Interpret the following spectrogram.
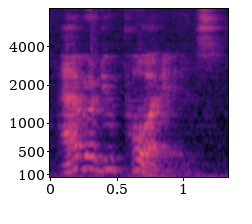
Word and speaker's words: avoirdupois: afraid to pronounce it in spite of its French parents it's pronounced in the English Way the word is avoirdupois AV o ir DUP o is and colloquially it means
